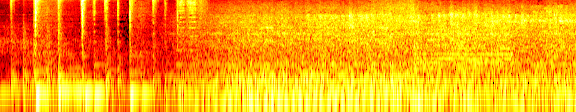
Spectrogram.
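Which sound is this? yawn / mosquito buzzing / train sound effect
train sound effect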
